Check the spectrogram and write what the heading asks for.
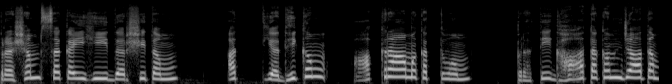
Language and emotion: Sanskrit, disgusted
